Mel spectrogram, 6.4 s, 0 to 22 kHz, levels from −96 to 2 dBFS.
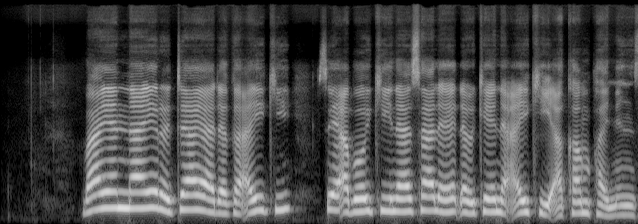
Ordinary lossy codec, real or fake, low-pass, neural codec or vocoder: none; fake; none; autoencoder, 48 kHz, 128 numbers a frame, DAC-VAE, trained on Japanese speech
